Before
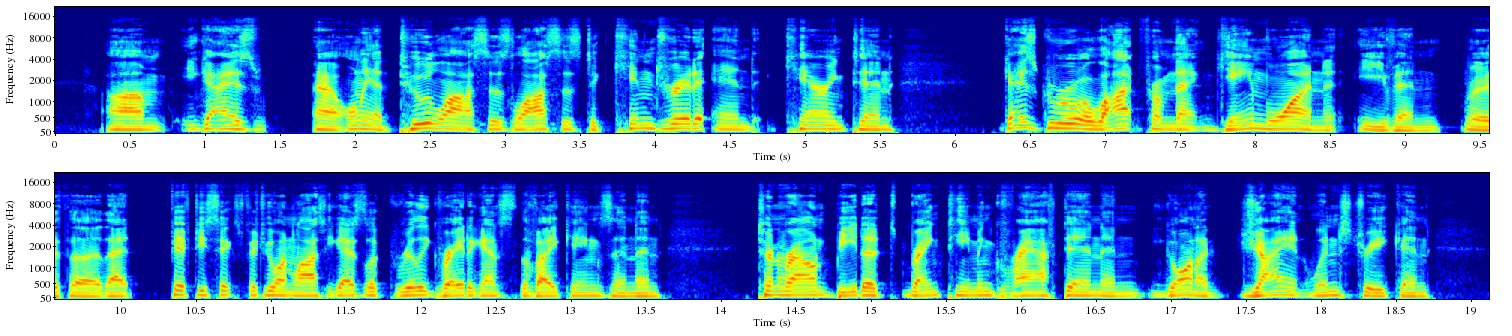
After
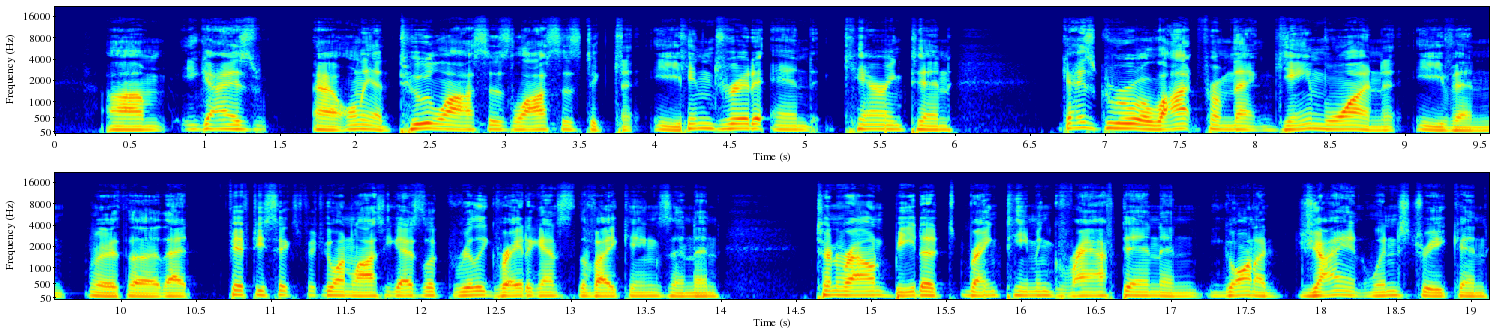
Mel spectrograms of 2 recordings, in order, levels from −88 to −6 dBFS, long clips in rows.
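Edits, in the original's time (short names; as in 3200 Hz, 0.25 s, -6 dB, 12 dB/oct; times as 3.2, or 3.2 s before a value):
8.47–8.86 copy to 3.78
10.62–10.98 fade out, to -11 dB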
